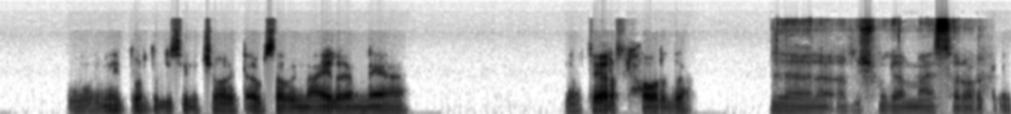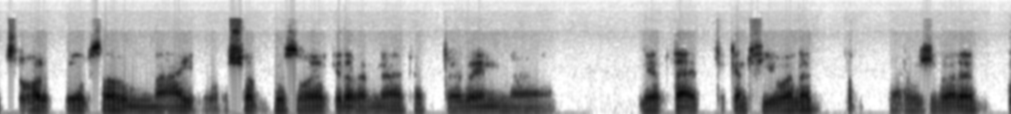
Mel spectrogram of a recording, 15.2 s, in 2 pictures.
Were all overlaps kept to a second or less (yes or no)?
yes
